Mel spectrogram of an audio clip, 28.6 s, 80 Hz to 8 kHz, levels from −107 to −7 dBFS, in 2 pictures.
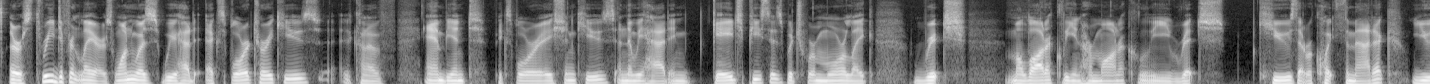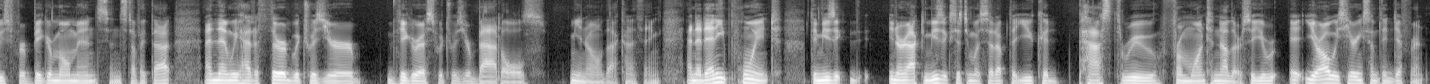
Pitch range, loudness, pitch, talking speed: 100-115 Hz, -18 LUFS, 105 Hz, 195 wpm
